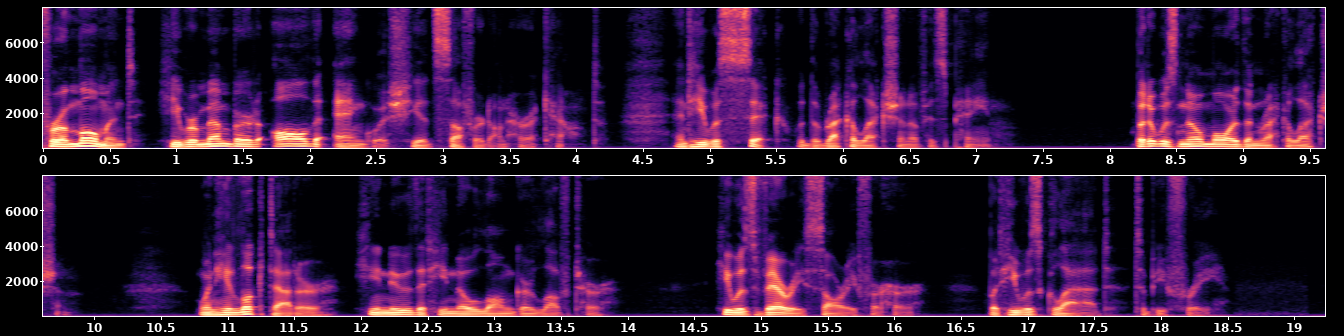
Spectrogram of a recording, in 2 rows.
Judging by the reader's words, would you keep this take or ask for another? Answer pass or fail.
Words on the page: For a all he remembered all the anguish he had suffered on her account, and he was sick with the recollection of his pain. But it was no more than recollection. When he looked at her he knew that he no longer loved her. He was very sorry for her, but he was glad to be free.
fail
